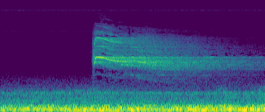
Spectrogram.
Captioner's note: eagle scream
